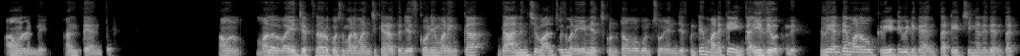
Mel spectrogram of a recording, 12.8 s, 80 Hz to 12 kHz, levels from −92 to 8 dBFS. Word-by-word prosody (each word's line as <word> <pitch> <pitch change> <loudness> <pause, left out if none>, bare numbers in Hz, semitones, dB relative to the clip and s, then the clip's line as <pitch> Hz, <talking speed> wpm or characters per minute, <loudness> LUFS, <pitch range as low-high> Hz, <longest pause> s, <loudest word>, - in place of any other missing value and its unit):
అవునండి. 120 -5 -1 0.3
అంతే. 135 0 -2
అంతే. 115 -1 -9 1.4
అవును. 135 -2 -1 0.3
మళ్ళా 140 +1 +4
వై 135 - +3 0.2
చెప్తున్నారో 150 0 +2
కోసం 145 -1 0
మన 130 - +2
మంచికే 135 +4 -4
అనర్థం 130 0 0
చేసుకోని, 140 +2 0
మరింకా, 130 +4 0 0.4
దాన్నుంచి 150 +4 +3
వాళ్ళని 140 +1 0
చూసి, 155 -1 0
మనం 125 -3 0
ఏం 140 - 0
నేర్చుకుంటామో 135 -1 -2
కొంచెం 130 +1 -5
ఎన్ 125 +1 -6
జేసుకుంటే, 140 +6 -1
మనకే 145 +4 +3
ఇంకా 135 - 0
ఈజీ 145 0 +6
అవుతుంది. 125 -3 -1 0.3
ఎందుకంటే, 160 +3 +2
మనం 160 -1 +2 0.2
క్రియేటివిటీ‌గా, 155 0 +2
ఎంత 140 +2 -6
టీచింగనేది 145 -1 -1
ఎంత 130 +2 -4
140 Hz, 150 wpm, -22 LUFS, 130-150 Hz, 1.4 s, ఈజీ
